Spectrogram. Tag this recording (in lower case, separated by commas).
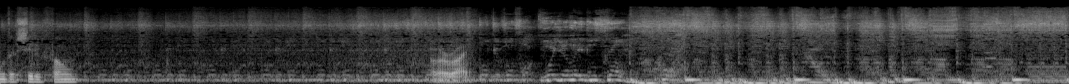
sound effect, speech, music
